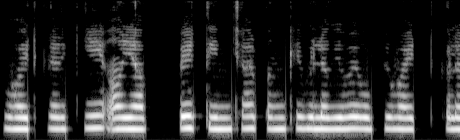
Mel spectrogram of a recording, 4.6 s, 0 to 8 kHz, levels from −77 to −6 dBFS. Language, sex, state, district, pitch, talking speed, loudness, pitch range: Hindi, female, Himachal Pradesh, Shimla, 245 Hz, 220 wpm, -14 LUFS, 245-255 Hz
